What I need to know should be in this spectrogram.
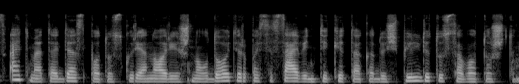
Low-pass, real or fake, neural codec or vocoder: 10.8 kHz; real; none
